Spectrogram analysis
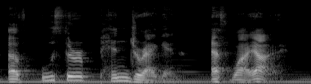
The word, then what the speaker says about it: Pendragon: He went by the name of Uther Pendragon, FYI. It is pronounced Pen, but then you have to follow the syllables through to dragon.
